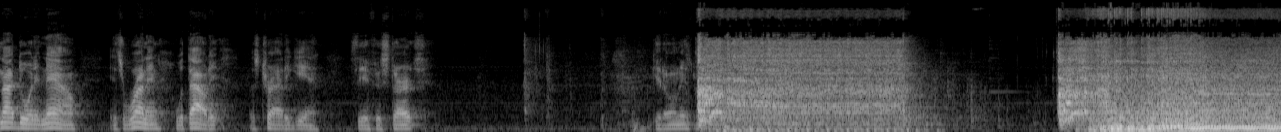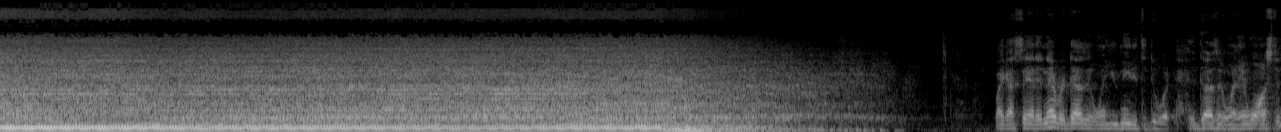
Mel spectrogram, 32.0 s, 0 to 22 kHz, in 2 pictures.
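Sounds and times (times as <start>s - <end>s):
lawn mower engine running: 8.7s - 12.0s, 13.2s - 27.4s
mower engine restarting: 8.7s - 12.3s, 13.2s - 27.4s.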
